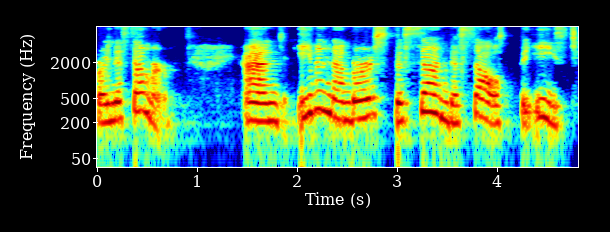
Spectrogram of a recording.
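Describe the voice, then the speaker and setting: A woman's fairly high voice in a Chinese accent, fairly slow in pace, with lively intonation. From China. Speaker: professor. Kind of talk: lecture.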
